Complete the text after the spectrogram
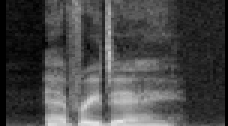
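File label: "everyday", English, female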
